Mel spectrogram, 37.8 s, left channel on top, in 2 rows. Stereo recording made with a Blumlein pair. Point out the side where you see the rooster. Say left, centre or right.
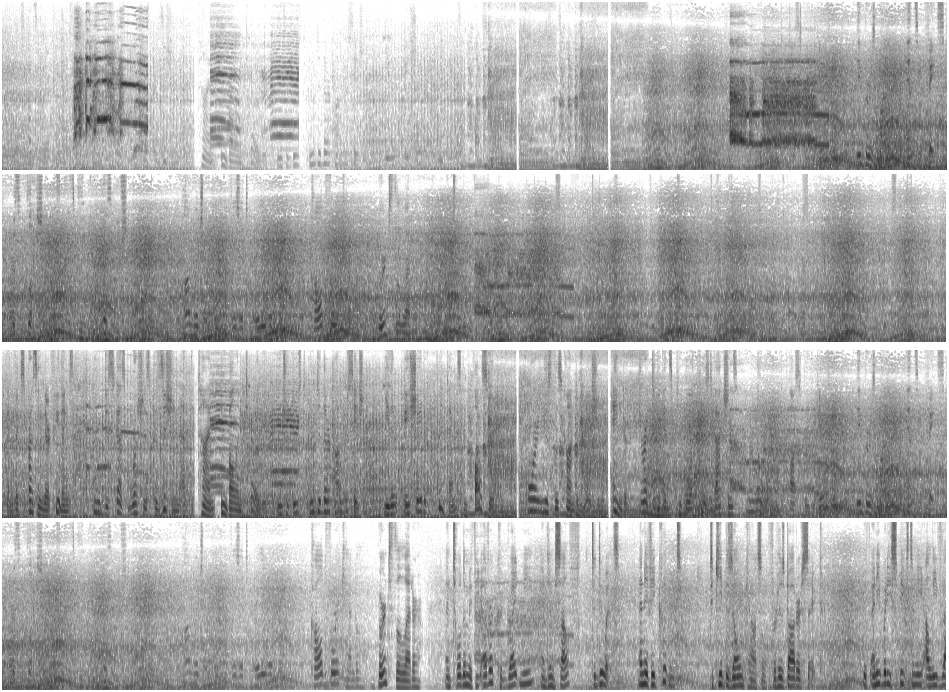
left.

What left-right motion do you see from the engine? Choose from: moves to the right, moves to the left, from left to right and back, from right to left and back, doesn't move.
moves to the left.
